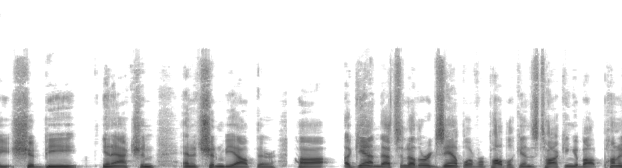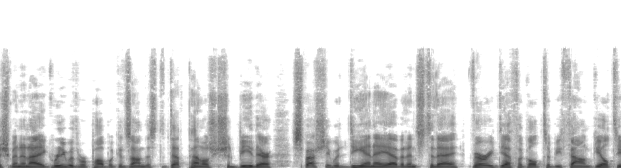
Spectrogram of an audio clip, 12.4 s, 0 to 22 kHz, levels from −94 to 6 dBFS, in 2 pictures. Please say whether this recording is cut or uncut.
cut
